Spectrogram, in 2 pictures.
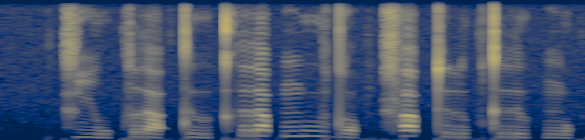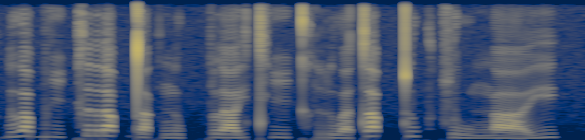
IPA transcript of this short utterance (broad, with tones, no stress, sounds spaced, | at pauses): t͡ɕ iː˨˩ w k r a˨˩ ʔ t ɯː˩˦ kʰ r a˥˩ p̚ ŋ uː˥˩ d ɔː˨˩ k̚ t͡ɕʰ a˥˩ p̚ t r u˨˩ k̚ t r ɯː˨˩ k̚ ŋ o˨˩ k̚ l ɯ˥˩ a̯ b iː˧ k r a˥˩ p̚ d a˨˩ k̚ n u˨˩ k̚ p l a˦˥ j tʰ iː˧ kʰ r u˨˩ a̯ t a˥˩ p̚ t u˦˥ k̚ s uː˨˩ ŋ a˩˦ j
